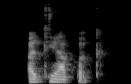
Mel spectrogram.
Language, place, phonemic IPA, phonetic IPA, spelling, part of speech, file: Hindi, Delhi, /əd̪ʱ.jɑː.pək/, [ɐd̪ʱ.jäː.pɐk], अध्यापक, noun, LL-Q1568 (hin)-अध्यापक.wav
- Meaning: teacher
